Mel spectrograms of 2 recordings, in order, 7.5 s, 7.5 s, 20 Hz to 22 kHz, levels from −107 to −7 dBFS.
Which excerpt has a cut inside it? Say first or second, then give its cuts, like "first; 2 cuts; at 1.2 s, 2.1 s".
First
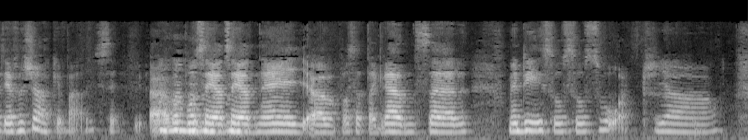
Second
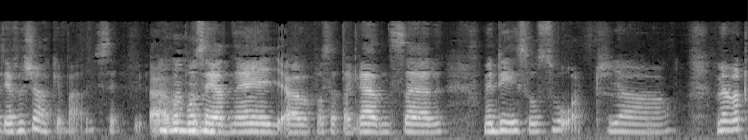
first; 2 cuts; at 2.3 s, 5.7 s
